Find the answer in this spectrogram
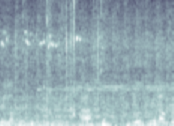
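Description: Voices talking over the running vehicle's road noise, with a horse's hooves clip-clopping on the asphalt as a horse-drawn cart passes close by.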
